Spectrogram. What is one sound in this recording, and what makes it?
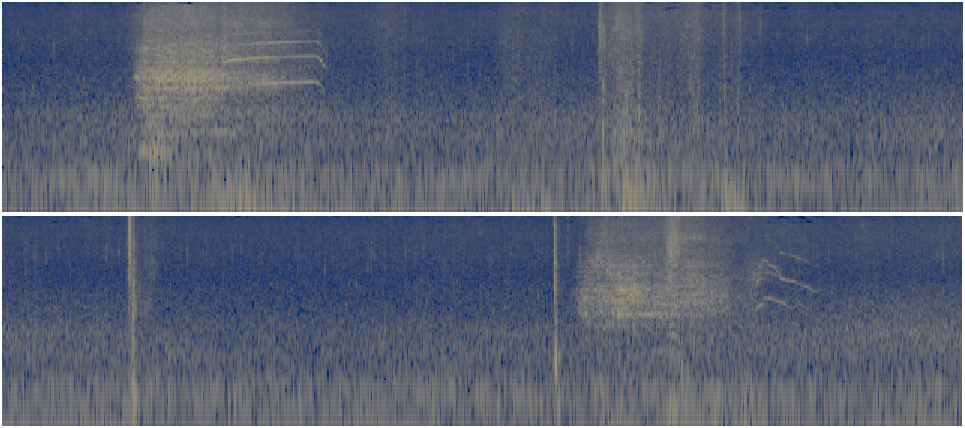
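A large parrot squawks with shrill, gliding calls.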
